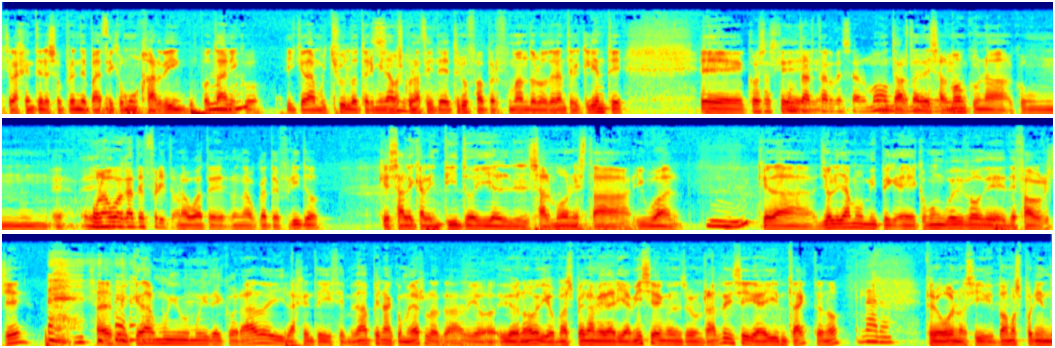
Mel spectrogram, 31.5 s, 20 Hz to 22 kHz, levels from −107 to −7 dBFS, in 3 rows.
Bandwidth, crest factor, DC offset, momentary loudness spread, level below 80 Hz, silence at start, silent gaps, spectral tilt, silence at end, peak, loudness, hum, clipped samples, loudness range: 16 kHz; 12 dB; 0.5%; 7 LU; -34 dBFS; 0 s; none; -5.5 dB/octave; 0 s; -4 dBFS; -17 LUFS; none; under 0.1%; 3 LU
